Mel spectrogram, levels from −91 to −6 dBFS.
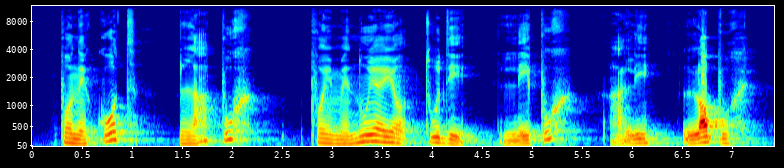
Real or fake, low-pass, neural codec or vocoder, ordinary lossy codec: real; 10.8 kHz; none; none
